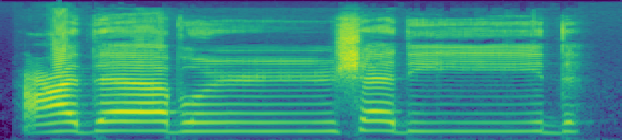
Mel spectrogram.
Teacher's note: پھر حرف شین آتا ہے. کلمت شدید، شین حروف الاخفاء میں سے ہے تو ہم یہ حکم کو غنہ کے ساتھ ادا کریں گے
